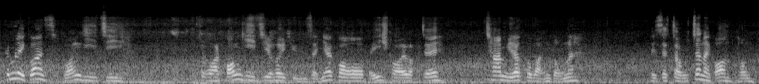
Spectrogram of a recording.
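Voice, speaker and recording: A man with a fairly high voice and a Hong Kong Cantonese accent chats off the cuff like a vlogger. He talks conversationally, tossing in rhetorical check-in questions. Faint outdoor traffic noise sits behind him. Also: a little fast. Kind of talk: unscripted casual monologue.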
